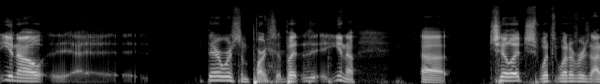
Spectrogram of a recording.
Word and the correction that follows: Cillian: Cillian Murphy.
